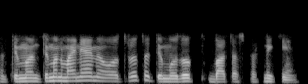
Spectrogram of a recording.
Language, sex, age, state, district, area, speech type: Kashmiri, male, 18-30, Jammu and Kashmir, Shopian, urban, conversation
